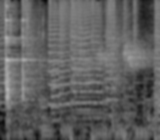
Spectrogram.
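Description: Background music playing, with a metal spoon clinking twice against a small glass bowl just after the start as cream cheese is spooned in.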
